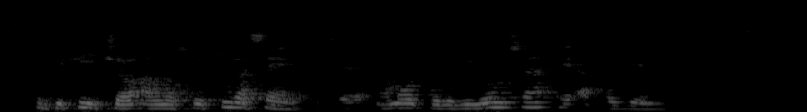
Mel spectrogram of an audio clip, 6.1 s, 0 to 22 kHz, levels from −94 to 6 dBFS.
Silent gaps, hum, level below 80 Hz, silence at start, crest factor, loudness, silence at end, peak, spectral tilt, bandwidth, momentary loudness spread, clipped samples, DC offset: 2.39-2.48 s, 2.78-2.82 s; none; under -90 dBFS; 0.25 s; 18 dB; -64 LUFS; 1.05 s; -48 dBFS; -7 dB/octave; 7.4 kHz; 6 LU; under 0.1%; under 0.1%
